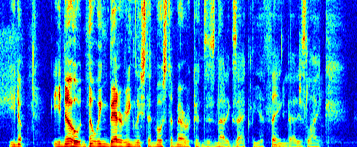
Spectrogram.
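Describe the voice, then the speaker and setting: A man with a non-native accent, medium pitch, and a somewhat breathy voice, speaking at a fairly quick pace with fairly even intonation. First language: not English. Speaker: talk show co-host. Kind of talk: casual news roundup chat.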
